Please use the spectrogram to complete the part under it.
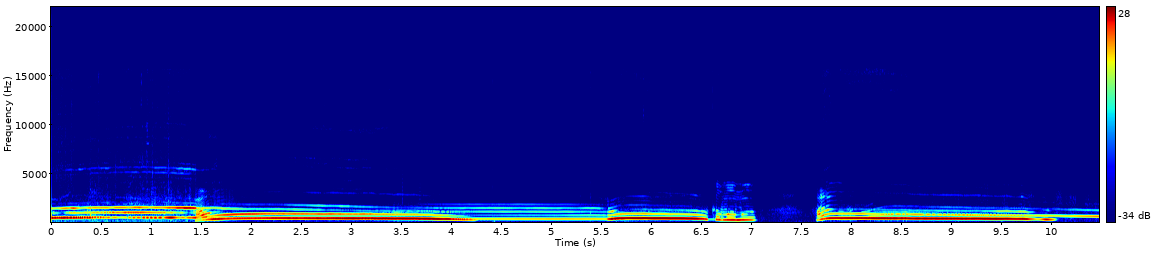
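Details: Wolf in a close encounter with people, howling in three long, smooth, tonal notes. Each swoops up sharply, then holds and sinks gently over several seconds. Short pauses separate them, and faint voices are heard between.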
